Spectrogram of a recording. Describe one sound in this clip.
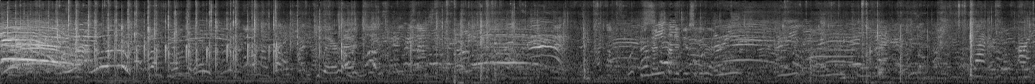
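Young girls shout and cheer outdoors across an open field.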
